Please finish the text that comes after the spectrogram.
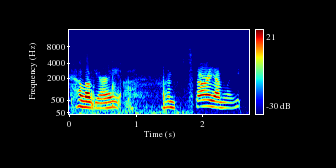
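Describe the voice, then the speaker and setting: A woman plays a poised young society wife in a 1940s radio mystery. She is guarded, direct and measured at a middling pitch, on a dull, hissy old recording. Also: fairly even intonation, natural voice. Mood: polite, composed. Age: 20s.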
